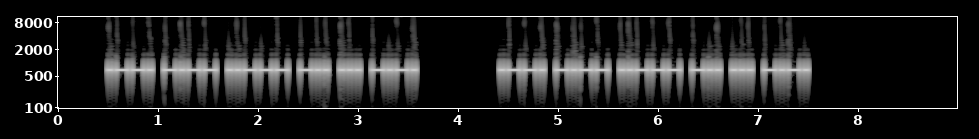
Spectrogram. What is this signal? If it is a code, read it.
Morse code, heard as a keyed tone, about 30 wpm, 700 Hz. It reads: PY2DSC PY2DSC
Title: DXCC-100 Call Signs - 6 Characters - Repeated 2x - 30wpm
